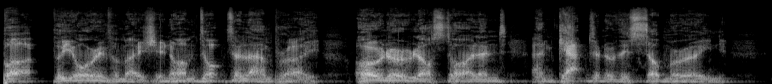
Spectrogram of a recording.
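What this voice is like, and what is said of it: Deep booming character voice. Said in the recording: “a deep booming voice cries... says the deep voice... says the bald man”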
